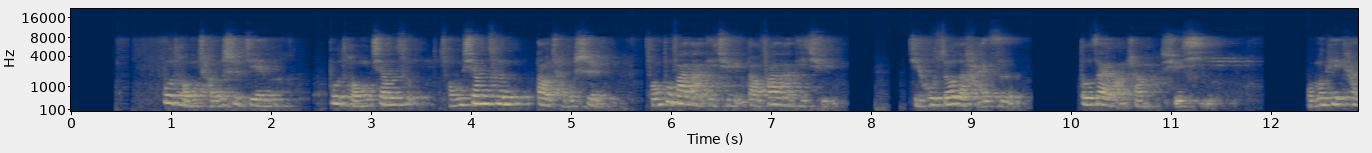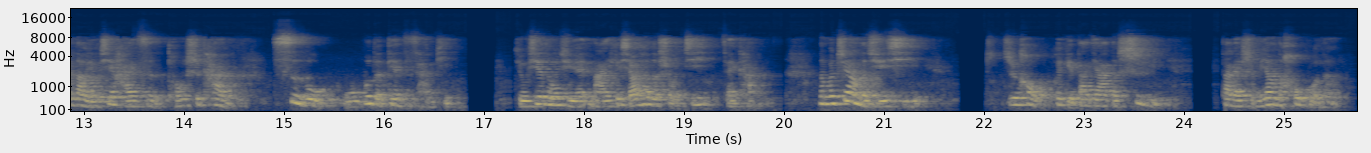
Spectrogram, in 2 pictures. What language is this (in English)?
Chinese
